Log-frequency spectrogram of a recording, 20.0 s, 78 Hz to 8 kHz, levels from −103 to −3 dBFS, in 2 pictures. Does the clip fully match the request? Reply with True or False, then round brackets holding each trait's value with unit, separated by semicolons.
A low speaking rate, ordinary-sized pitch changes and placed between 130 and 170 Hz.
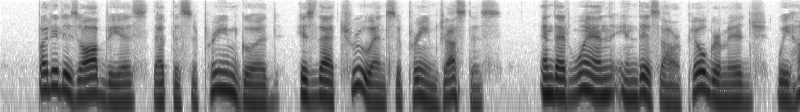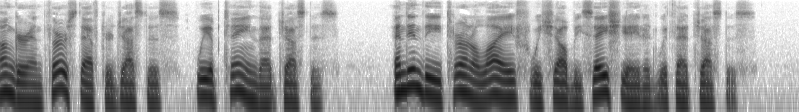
False (130 wpm; 6.0 semitones; 140 Hz)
